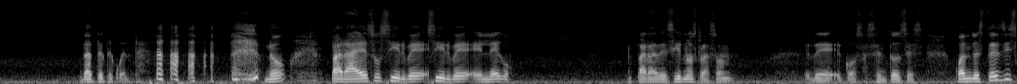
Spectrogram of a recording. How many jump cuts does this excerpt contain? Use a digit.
5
